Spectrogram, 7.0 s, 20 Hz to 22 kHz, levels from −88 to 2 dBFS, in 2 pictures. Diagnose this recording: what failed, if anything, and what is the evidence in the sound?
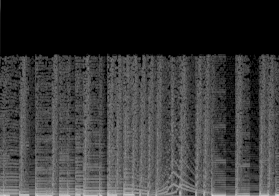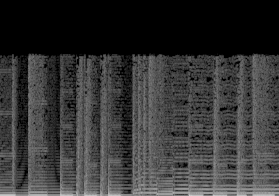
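The failure is in the wireless link: lost LE Audio frames, concealed by the LC3 decoder. Between 0.57 and 0.65 s the sound breaks up into a brief noisy smear. About 52 ms went missing, scattered across roughly 75 ms, with the longest gap around 40 ms. That fits several 7.5 ms LC3 frames dropping out. For each gap, the decoder replays the last good spectrum with scrambled signs, so tones lose their focus and turn hissy until real frames arrive again. The light codec coloring is just the normal lossy compression.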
